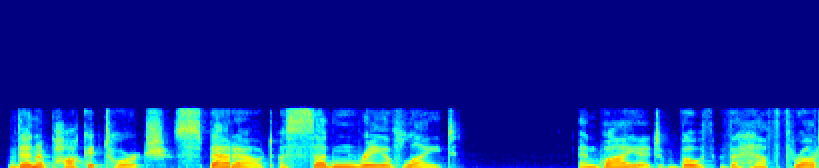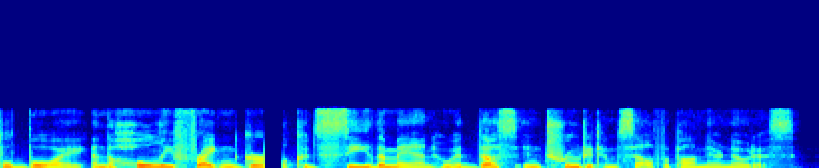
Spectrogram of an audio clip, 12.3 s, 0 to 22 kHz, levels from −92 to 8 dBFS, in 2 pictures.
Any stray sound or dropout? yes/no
yes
